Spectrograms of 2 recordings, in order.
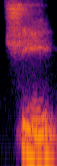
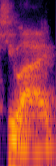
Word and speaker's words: Qi: Again, no headphone jack, and they do have the Qi, or I guess it's spelled QI, but Qi wireless charging, which I find great.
